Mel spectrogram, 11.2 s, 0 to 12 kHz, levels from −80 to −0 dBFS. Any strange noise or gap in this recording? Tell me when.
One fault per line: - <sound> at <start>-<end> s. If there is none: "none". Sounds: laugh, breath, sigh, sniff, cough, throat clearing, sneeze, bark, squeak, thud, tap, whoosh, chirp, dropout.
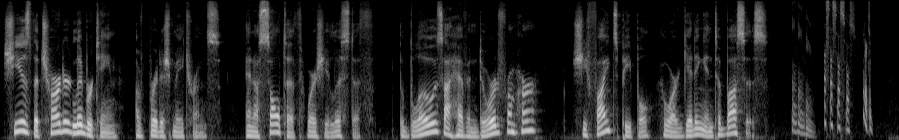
- chirp at 9.9-10.9 s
